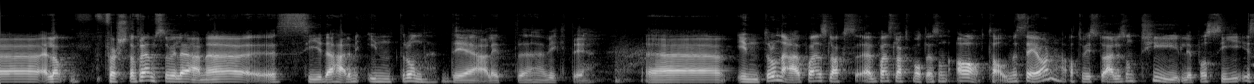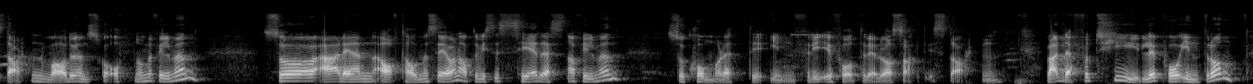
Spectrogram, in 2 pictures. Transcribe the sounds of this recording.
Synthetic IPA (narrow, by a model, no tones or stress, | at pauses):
ɛ̰lːəɾfœʂʈɔfɾɛmst̪sɔʋɪljæɪjæːɳə | siːd̪ɛɦæːɾmɛʔɪnt̪ɾʊnd̪ɛæ̰ɭɪt̪ːʋɪkt̪ɪ̰ | ɪnt̪ɾʊənæ̰ɾjʊpʰɔɛnslɑksɛ̰lːəpʰɔɛnʂɭɑksmoːt̪əɛnsɔnːɑːʋt̪ʰɑ̰ːləmɛseːoɳɑ̰t̪ʋɪsd̪ʉæ̰ɭɪt̪sɔnt̪ʰyːd̪lɪpʰɔɔsiːʔɪst̪ɑ̰ːʈn̩ʋɑːd̪ʉœnskəɾɔ̰ʔɔpnoːmɛfɪlmən | sɔæɖɛænɑ̰ːʋt̪ʰɑːləmɛseːoɳɑt̪ʋɪsd̪ʉseːɾːɛst̪n̩ɑʋfɪlmən | sɔkʰɔmːə̰ɖɛt̪ʰɪlʔɪ̰nfɾḭːʔɪfɔɾt̪ʰɾḛːd̪ʉhɑ̰sɑ̰kt̪ɪst̪ɑ̰ːʈɳ̩ʋɑæɖæɾfɔʈʰyːd̪lɪpʰɔʔɪnt̪ɾʊən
